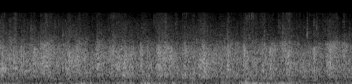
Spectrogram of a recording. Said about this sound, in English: Give him a round of applause as he comes up.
